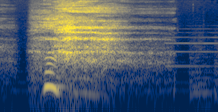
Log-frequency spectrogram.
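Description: A man's heavy sigh: a short voiced catch about half a second in, trailing off into a breathy exhale that fades over about a second. A faint held note of background music comes in near the end.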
